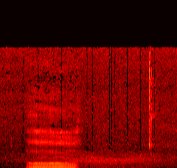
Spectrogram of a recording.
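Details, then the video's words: Casy, a pet dog wanting to be petted, lets out a single drawn-out harmonic moan lasting about a second, steady in pitch, followed by quiet indoor room hum and a faint click. "Dog Casy wants to be petted"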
